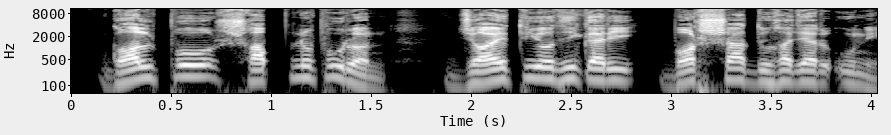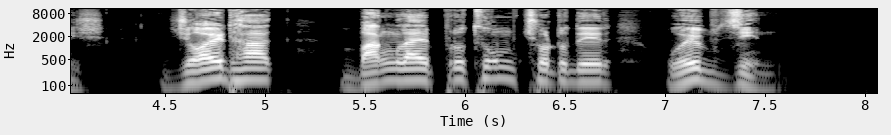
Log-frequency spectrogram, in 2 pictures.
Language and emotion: Bengali, neutral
